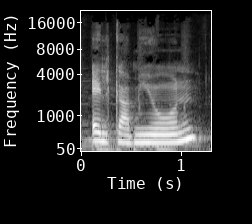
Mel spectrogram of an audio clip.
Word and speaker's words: camión: Erstens Aguda. Diese werden auf der letzten Silbe betont, zum Beispiel das Papier, el papel, der Lastwagen, el camión, Bethlehem, Belen. Die Wörter,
